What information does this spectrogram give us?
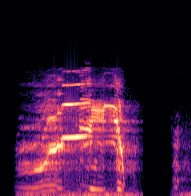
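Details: Chicken crowing in winter with snow falling: one drawn-out harmonic call, rising, held, then dropping sharply after about two seconds, followed by silence and a brief faint sound.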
